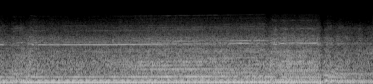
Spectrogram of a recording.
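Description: A Porsche and a BMW race at Zolder circuit, a loud steady engine drone close by with a rising pitch and a brief dip near the end, no voices.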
